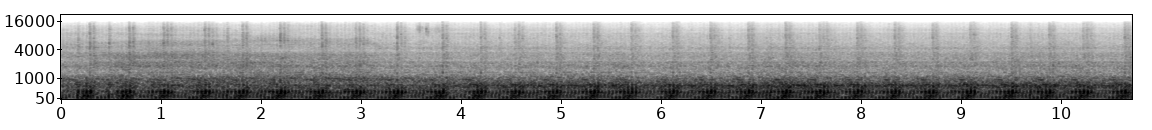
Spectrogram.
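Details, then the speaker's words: John Deere LA105 riding mower single-cylinder engine, sat about three years, run around 40°F after fuel tank and carb cleanout, revs hunting about once a second; surging, owner suspects remaining tank gunk. "second gasps like crazy though I think there's a still a little bit of gunk and whatnot in the tank that it might have to work out but hey it is running"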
